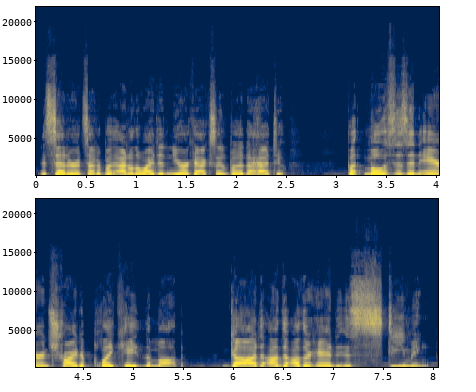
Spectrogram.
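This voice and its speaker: A man narrates a history podcast from a script and slips in wry, chatty asides. His voice sits at an ordinary middle pitch. Faint music plays behind him. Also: sing-song, fast talker. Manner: wry, conversational. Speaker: podcast host.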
